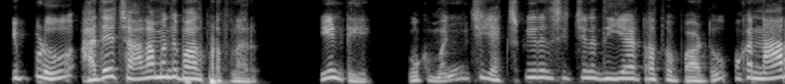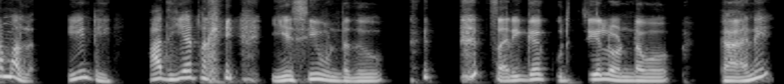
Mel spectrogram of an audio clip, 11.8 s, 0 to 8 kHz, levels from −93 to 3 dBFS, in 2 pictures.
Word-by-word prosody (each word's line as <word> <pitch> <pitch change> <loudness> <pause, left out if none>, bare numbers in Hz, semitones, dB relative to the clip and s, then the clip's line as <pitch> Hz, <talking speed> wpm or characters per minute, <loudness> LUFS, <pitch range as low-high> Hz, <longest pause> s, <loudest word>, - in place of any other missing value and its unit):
ఇప్పుడు 210 0 0 0.3
అదే 255 - +5
చాలా 215 +6 +4
మంది 260 0 +4
బాధపడుతున్నారు. 120 - +2 0.5
ఏంటి 190 - 0 0.4
ఒక 145 - -10
మంచి 200 - -6
ఎక్స్‌పీరియన్స్ 245 - -3
ఇచ్చిన 230 +4 -4
థియేటర్‌తో 195 -4 -1
పాటు 125 +4 -1 0.2
ఒక 240 - -2
నార్మల్ 240 - +4 0.3
ఏంటి 230 - -1 0.4
ఆ - - +6
థియేటర్‌కి 225 +3 +2 0.4
ఏసీ 155 +5 +2
ఉండదు, 120 -1 -1 1.0
సరిగ్గా 150 +7 +4
కుర్చీలు 175 +7 +1
ఉండవు 130 -1 +1 0.5
కానీ 135 - +4
180 Hz, 115 wpm, -23 LUFS, -, 1.0 s, ఆ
